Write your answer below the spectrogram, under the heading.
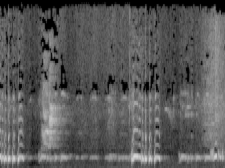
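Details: Local zebra dove calling a rival with bursts of rapid, vibrating coos. Drawn-out, wavering coo notes come between the bursts, and a faint brief hiss is heard twice.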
